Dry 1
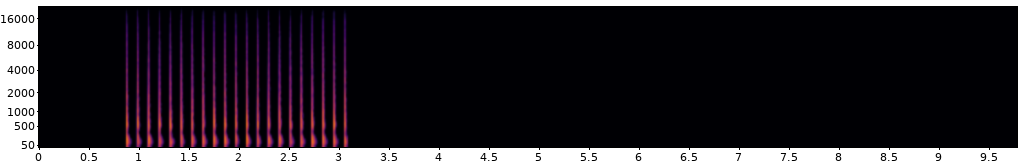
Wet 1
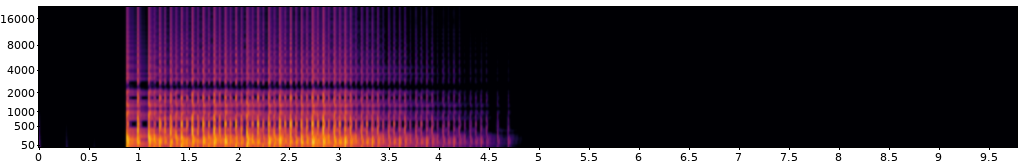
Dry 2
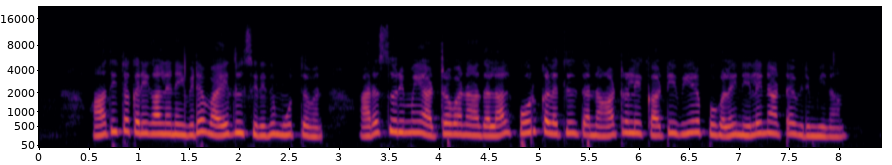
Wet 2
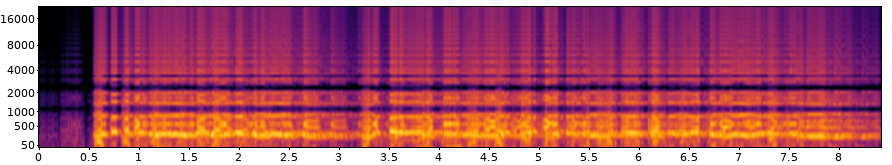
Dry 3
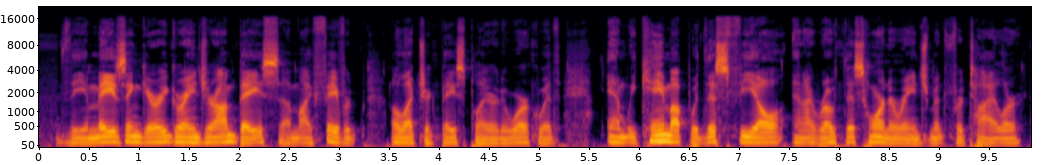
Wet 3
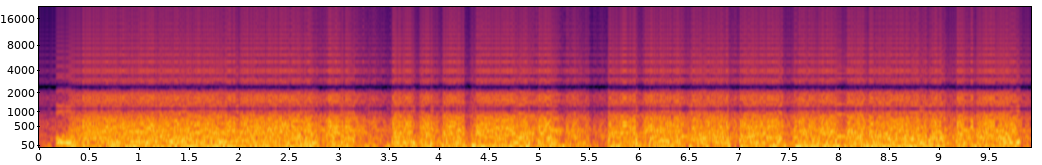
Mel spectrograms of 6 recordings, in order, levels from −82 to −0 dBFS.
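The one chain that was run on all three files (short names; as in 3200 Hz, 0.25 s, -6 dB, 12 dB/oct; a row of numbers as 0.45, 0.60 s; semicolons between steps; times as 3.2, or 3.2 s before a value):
CVSD 32 kbps; de-hum 76.42 Hz, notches 5; dynamic EQ 2300 Hz, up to -5 dB, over -40 dBFS, Q 1; in parallel at 0 dB: negative-ratio compressor -26 dBFS, ratio -0.5; on the sum: sample-and-hold 39×; wavefolder -23 dBFS; Butterworth band-stop 2500 Hz, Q 3.2; on a send: feedback echo 0.272 s, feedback 51%, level -8 dB; on the sum: normalise peaks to -3 dBFS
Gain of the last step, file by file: +16.5, +15.0, +13.5 dB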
